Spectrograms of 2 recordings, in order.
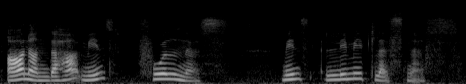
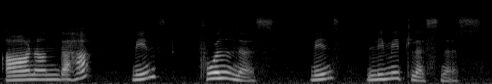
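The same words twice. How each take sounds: The two takes are said the same way.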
